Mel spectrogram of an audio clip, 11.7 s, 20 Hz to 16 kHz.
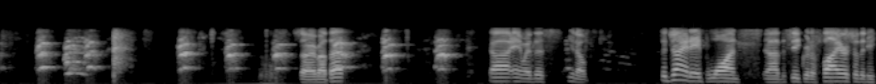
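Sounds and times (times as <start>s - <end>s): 
dogs barking: 0.0s - 1.5s, 2.4s - 6.4s
speech: 4.0s - 4.7s, 6.6s - 8.0s, 8.8s - 11.6s.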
